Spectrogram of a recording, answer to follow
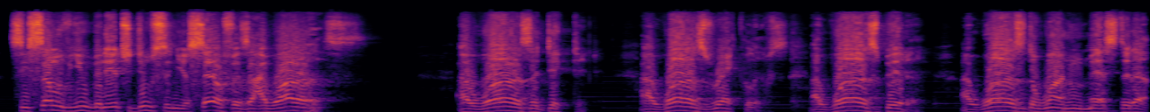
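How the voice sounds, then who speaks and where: Music plays behind a man speaking at a medium pitch and fairly slow pace. His loudness is very even, with ordinary pitch variation. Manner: preaching, rhetorical, paused delivery.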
